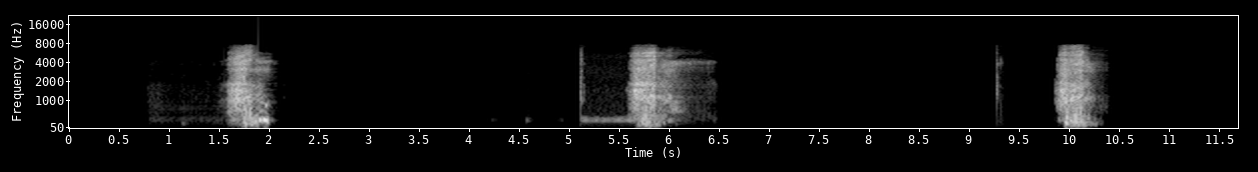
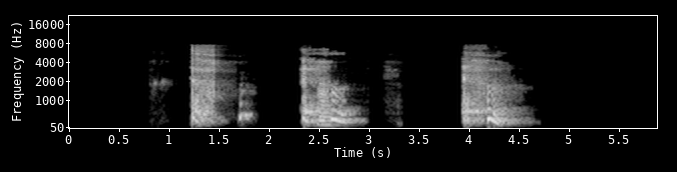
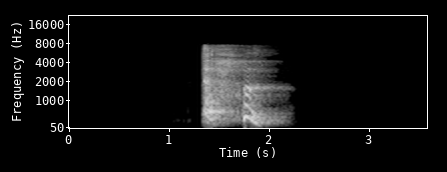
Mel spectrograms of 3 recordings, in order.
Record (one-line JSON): {"exhalation_length": "11.7 s", "exhalation_amplitude": 32141, "exhalation_signal_mean_std_ratio": 0.23, "three_cough_length": "5.9 s", "three_cough_amplitude": 29956, "three_cough_signal_mean_std_ratio": 0.38, "cough_length": "3.6 s", "cough_amplitude": 30594, "cough_signal_mean_std_ratio": 0.3, "survey_phase": "beta (2021-08-13 to 2022-03-07)", "age": "45-64", "gender": "Female", "wearing_mask": "No", "symptom_none": true, "smoker_status": "Never smoked", "respiratory_condition_asthma": false, "respiratory_condition_other": false, "recruitment_source": "REACT", "submission_delay": "2 days", "covid_test_result": "Negative", "covid_test_method": "RT-qPCR", "influenza_a_test_result": "Negative", "influenza_b_test_result": "Negative"}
